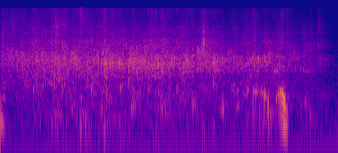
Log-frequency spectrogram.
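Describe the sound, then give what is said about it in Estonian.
A burst of applause from a small group, steady clapping filling the few seconds at moderate volume, with a brief vocal sound near the end as it fades out. “teeme aplausi”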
